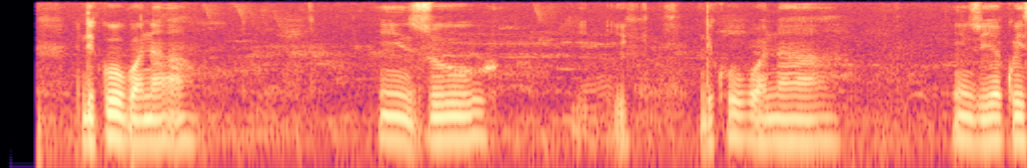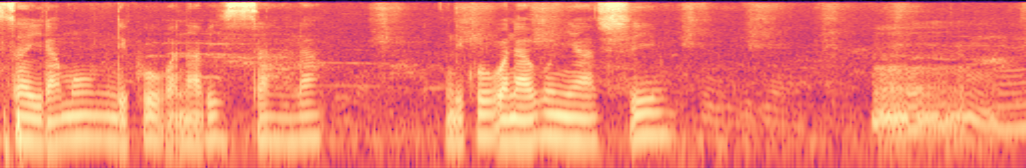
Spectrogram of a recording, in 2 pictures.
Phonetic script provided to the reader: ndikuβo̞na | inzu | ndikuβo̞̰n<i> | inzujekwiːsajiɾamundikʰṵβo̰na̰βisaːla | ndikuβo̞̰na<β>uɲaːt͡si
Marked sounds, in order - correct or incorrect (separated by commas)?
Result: incorrect, correct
